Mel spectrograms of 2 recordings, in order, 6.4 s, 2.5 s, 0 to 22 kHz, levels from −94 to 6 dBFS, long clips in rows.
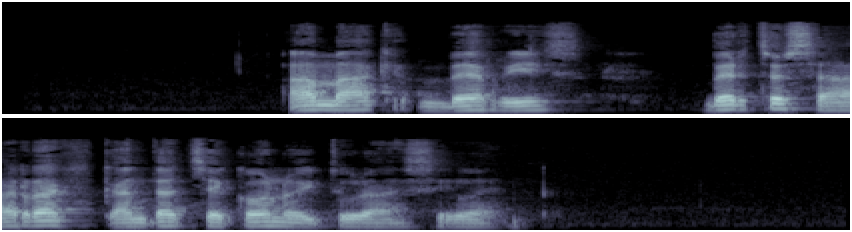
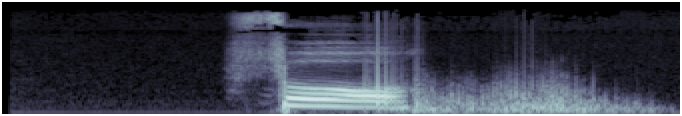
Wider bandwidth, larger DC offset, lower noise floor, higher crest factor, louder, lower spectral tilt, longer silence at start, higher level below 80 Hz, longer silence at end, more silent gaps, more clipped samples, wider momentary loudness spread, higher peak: second, 11.5 kHz vs 16 kHz; neither; first, -81 dBFS vs -64 dBFS; about the same, 20 dB vs 16 dB; second, -29 LUFS vs -13 LUFS; second, -4.5 dB/octave vs -6.5 dB/octave; first, 1.05 s vs 0.85 s; second, -72 dBFS vs -44 dBFS; first, 1.3 s vs 0.25 s; neither; neither; second, 10 LU vs 20 LU; second, -12 dBFS vs -2 dBFS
